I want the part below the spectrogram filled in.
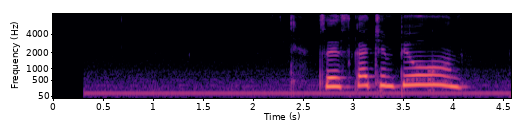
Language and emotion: Russian, positive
